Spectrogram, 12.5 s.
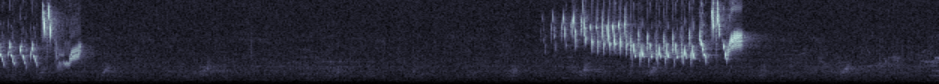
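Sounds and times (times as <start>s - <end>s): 
common chaffinch song: 0.0s - 1.2s, 7.2s - 10.0s.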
